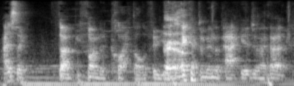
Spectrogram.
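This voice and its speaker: A man's voice: fairly low pitch, fairly even intonation, fast talker. A man chatting casually as a guest on a video show, enthusiastic and slangy. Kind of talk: casual chat. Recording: echoey, distant mic, music behind. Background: clearly audible music.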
